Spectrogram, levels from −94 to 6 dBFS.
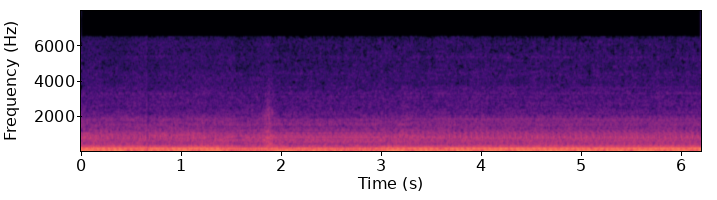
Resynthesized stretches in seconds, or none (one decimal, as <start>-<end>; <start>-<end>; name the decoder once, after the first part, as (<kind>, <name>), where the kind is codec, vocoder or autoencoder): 0.0-1.9 (codec, DAC)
